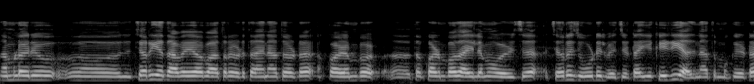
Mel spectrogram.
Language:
Malayalam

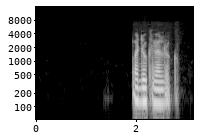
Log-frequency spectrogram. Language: Lasi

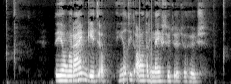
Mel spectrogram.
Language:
Western Frisian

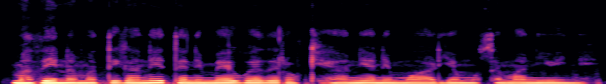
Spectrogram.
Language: Kikuyu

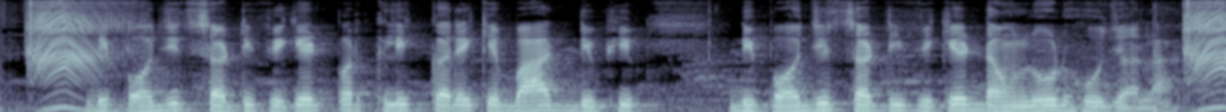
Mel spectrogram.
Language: Bhojpuri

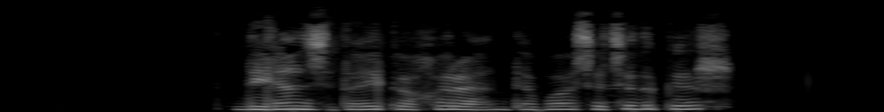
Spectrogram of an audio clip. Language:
Kurdish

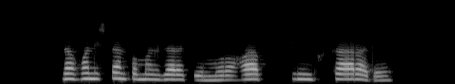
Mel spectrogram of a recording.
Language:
Pashto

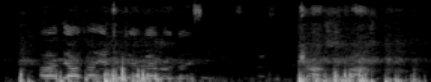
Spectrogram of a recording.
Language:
Chinese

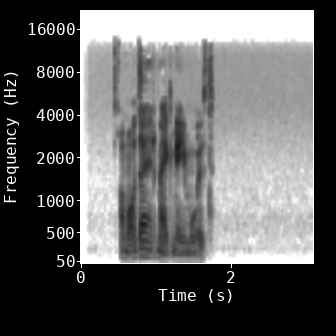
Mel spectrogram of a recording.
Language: Hungarian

